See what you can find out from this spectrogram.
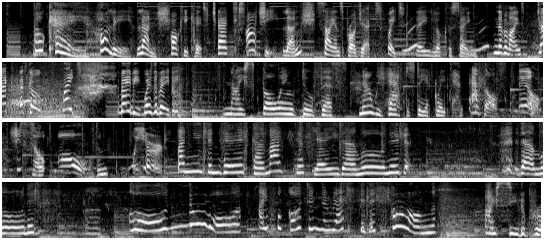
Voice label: animation characters

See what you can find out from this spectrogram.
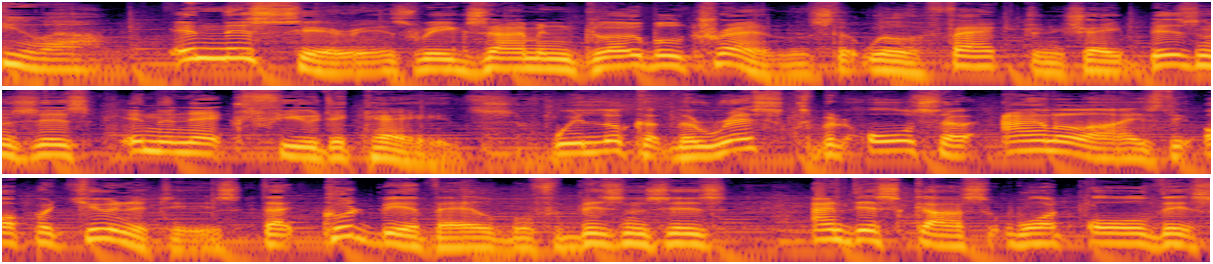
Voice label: podcast intro, voiceover

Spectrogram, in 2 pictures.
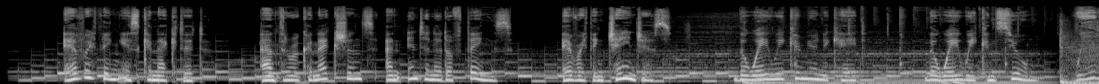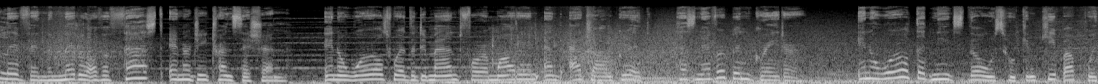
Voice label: finnish female voice english corporate

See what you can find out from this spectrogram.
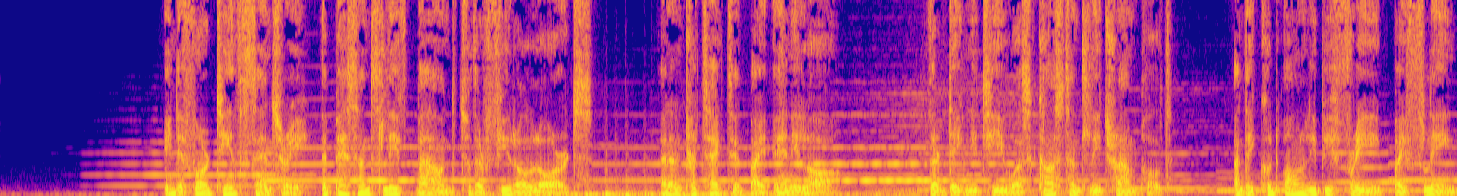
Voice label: Spanish male, documentary narration

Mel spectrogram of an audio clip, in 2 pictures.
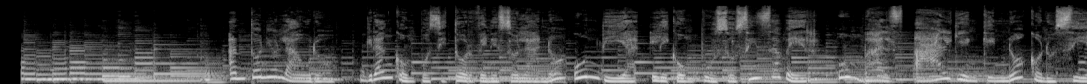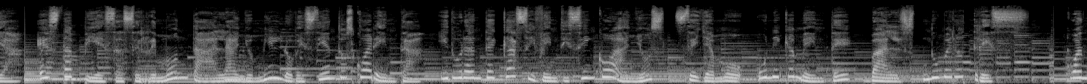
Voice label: Latin Spanish voice, documentary

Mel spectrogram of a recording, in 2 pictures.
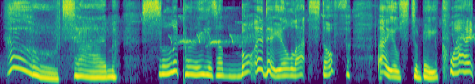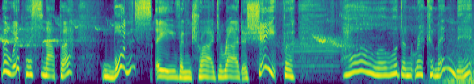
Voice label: northern friendly old lady

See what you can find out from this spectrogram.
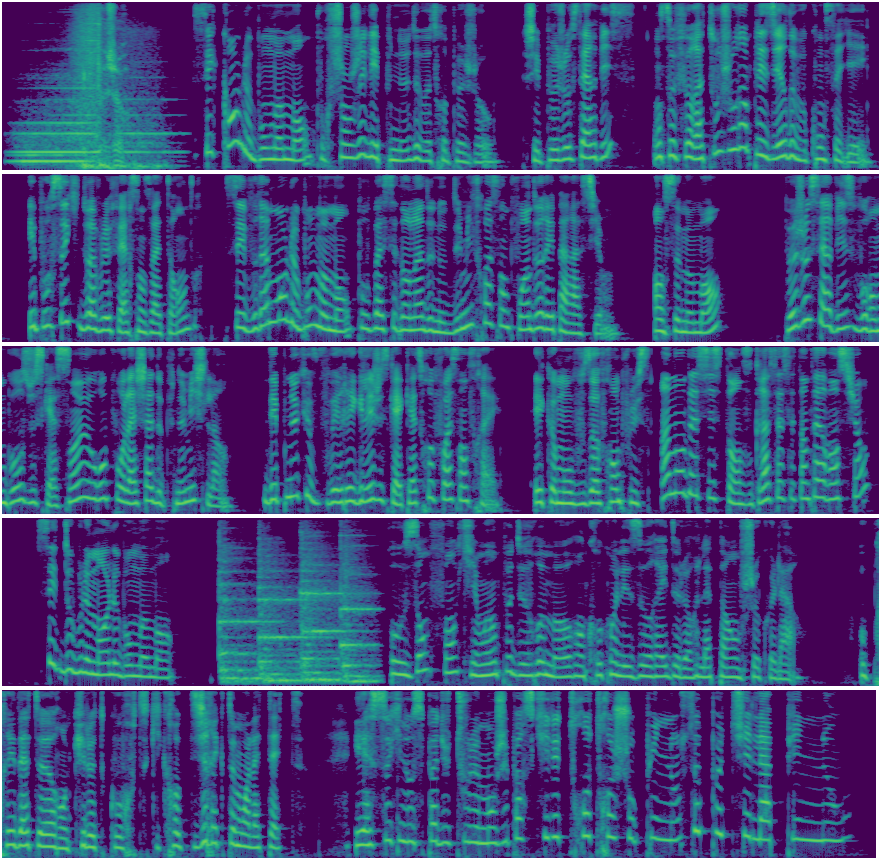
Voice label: French female, commercial

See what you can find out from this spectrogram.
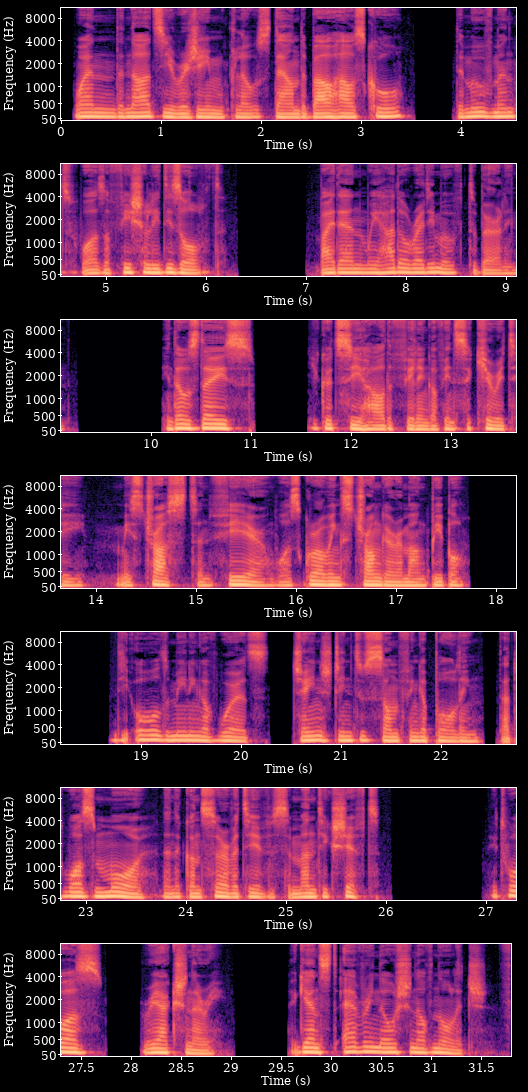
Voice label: french male character english; louis

